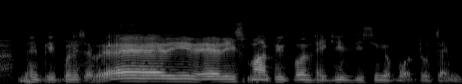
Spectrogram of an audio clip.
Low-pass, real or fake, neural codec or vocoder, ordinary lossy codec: 7.2 kHz; fake; codec, 44.1 kHz, 2.6 kbps, SNAC; none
